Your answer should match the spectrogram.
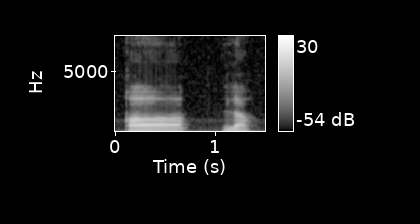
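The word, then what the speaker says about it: قال: Donc je prononce qa. Et ici, nous avons la lettre L, lem. Donc qala, qala, qala.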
